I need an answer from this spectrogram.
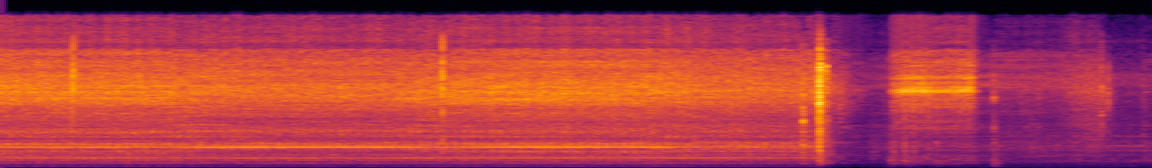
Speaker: very fast for early nineties VCR like this the fast-forward and also it is the same idler as the as my other Toshiba VCR here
